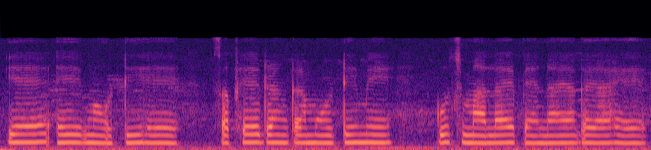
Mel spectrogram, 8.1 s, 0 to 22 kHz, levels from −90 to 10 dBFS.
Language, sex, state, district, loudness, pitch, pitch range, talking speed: Hindi, female, Bihar, Madhepura, -19 LUFS, 205 Hz, 200-210 Hz, 105 wpm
